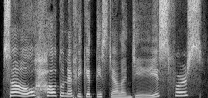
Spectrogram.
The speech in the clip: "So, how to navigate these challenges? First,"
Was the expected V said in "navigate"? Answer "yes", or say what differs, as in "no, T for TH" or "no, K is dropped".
no, F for V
